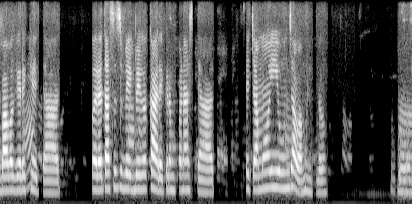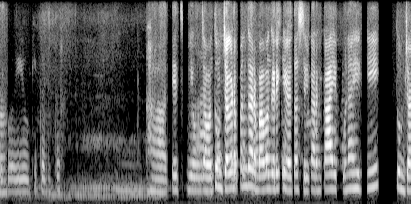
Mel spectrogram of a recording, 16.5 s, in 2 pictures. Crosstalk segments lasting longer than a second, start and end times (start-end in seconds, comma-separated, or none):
12.6-14.1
